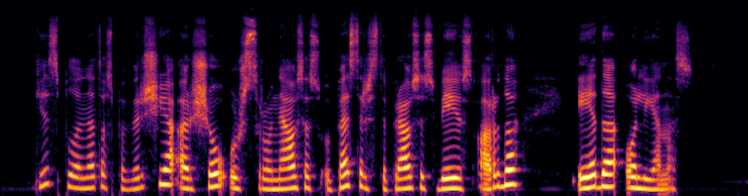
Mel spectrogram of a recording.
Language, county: Lithuanian, Vilnius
